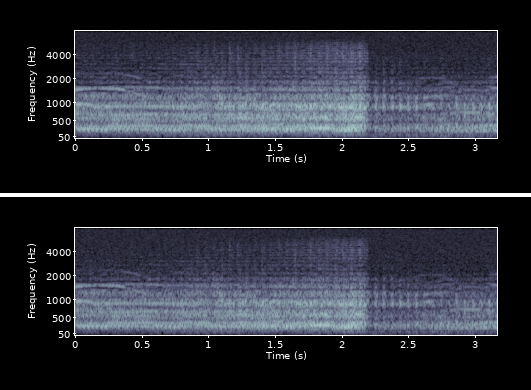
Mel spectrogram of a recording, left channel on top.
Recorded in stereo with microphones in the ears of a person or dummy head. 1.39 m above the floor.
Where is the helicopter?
5° right (ahead or behind); by 3.2 s 10° left (ahead or behind).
